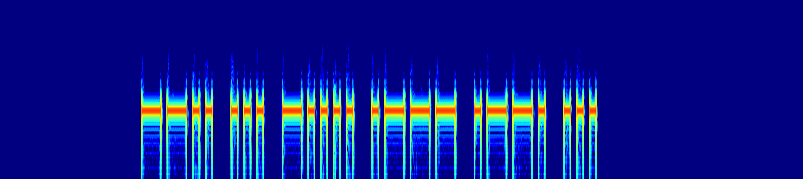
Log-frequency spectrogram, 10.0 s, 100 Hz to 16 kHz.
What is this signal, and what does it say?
Morse code, heard as a keyed tone, about 15 wpm, 700 Hz. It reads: ZS6JPS
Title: DXCC-100 Call Signs - 6 Characters - Repeated 3x - 15wpm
